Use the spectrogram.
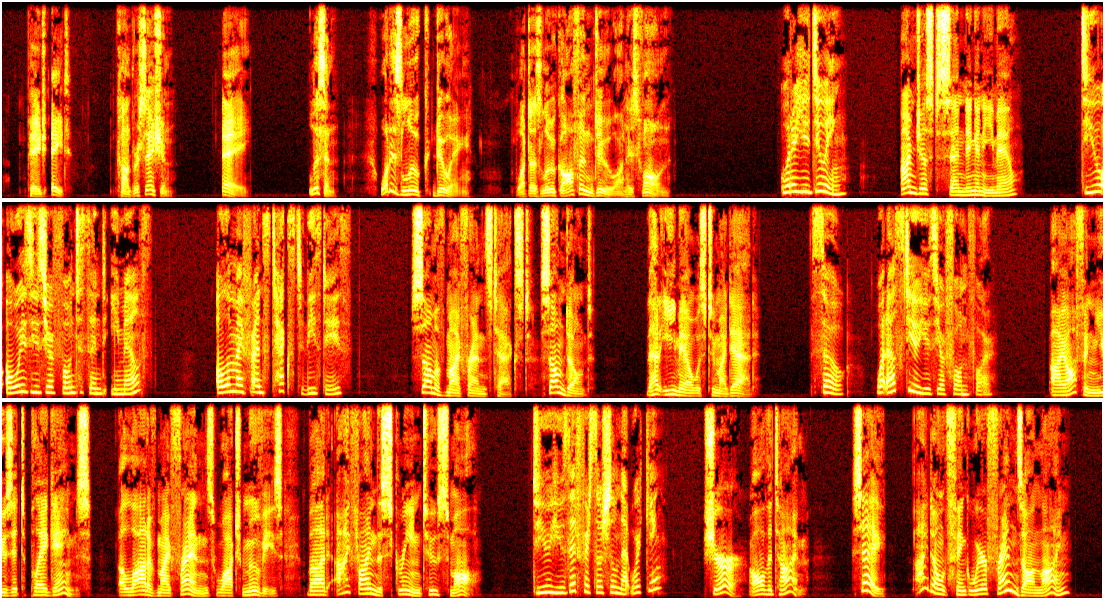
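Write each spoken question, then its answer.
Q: What is Luke doing?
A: Sending an email

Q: What does Luke often do on his phone?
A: Plays games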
